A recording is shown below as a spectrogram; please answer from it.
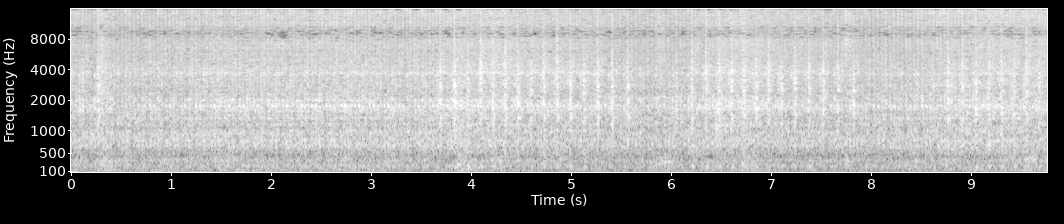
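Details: Peugeot 1.3 HDI diesel at idle: uneven irregular tapping and puffing about four per second, compression loss because a bent valve is not fully closing, resembling a leaking injector.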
